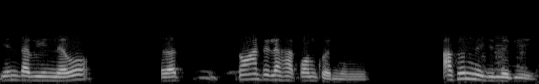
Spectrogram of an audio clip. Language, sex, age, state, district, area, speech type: Odia, female, 45-60, Odisha, Bargarh, rural, conversation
